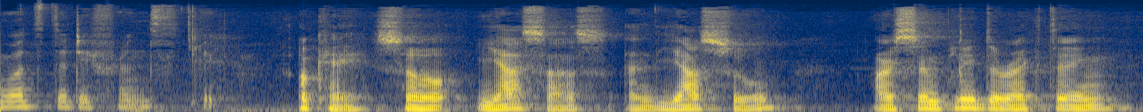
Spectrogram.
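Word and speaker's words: Γεια σας: how to say hello how do you say that you say yasas and sometimes um I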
